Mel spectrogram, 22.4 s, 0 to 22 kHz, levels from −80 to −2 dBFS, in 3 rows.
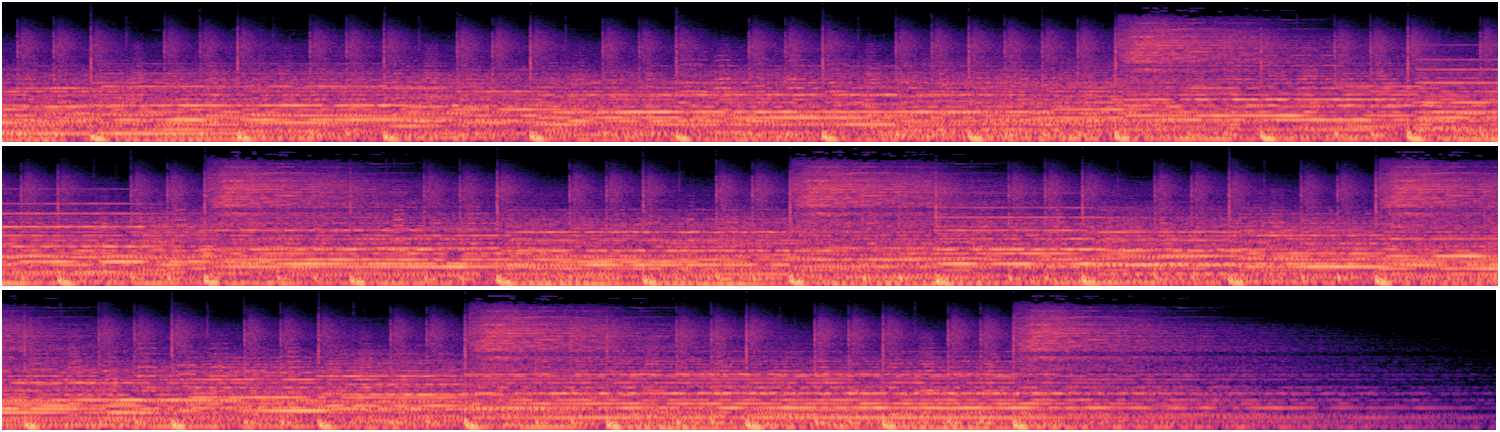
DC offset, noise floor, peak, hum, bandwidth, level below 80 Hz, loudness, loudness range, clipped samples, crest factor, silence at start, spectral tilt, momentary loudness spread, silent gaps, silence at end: under 0.1%; -41 dBFS; -2 dBFS; none; 19 kHz; -26 dBFS; -17 LUFS; 1 LU; under 0.1%; 14 dB; 0 s; -4 dB/octave; 2 LU; none; 0.3 s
